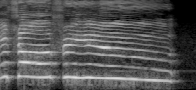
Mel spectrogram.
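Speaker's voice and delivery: high-pitched, loud, slow delivery. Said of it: "I watched The Omen".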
